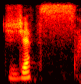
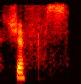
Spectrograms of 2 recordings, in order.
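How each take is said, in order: First: Said in the usual way. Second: Breathy whispered Jeff's; whispered name. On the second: Real, not acted. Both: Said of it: "the way you said Jeff".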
